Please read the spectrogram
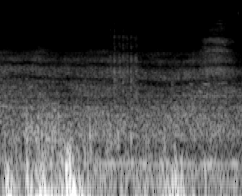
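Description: Wind buffeting an iPhone's built-in microphone: an irregular low rumble, strongest in the first second and easing after.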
